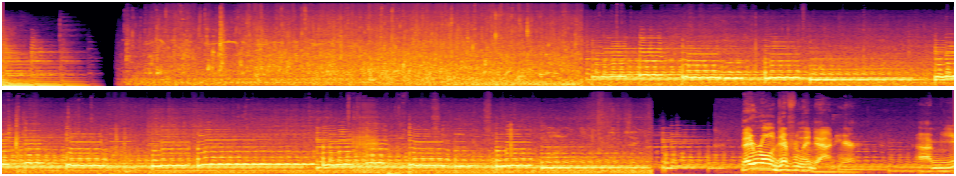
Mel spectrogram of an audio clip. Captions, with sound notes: (water splashing) (calm music) They roll differently down here.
